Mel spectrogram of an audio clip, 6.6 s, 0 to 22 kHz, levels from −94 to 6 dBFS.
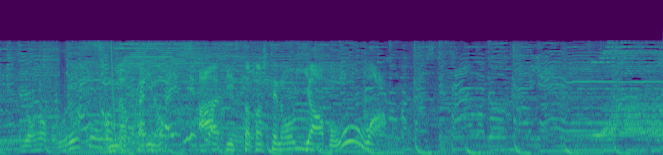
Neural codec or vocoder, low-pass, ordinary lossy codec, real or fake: none; 7.2 kHz; none; real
